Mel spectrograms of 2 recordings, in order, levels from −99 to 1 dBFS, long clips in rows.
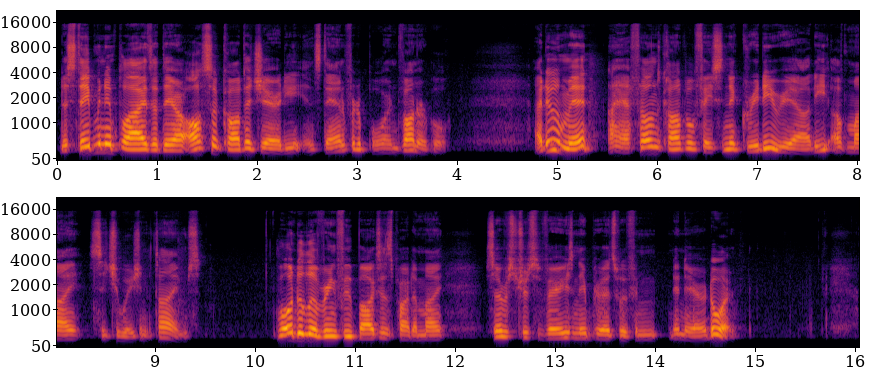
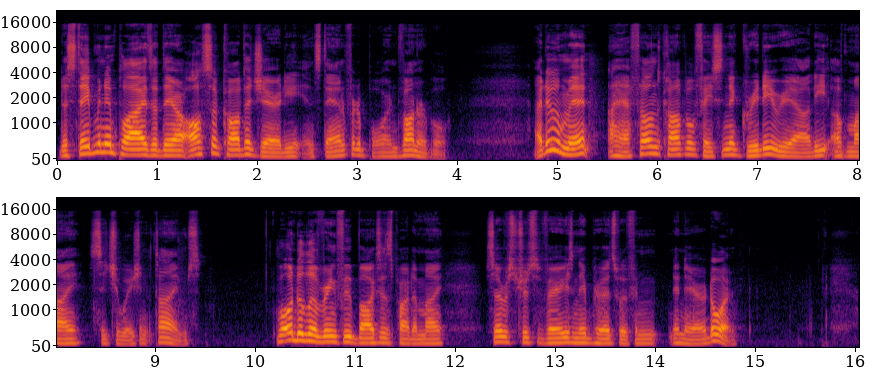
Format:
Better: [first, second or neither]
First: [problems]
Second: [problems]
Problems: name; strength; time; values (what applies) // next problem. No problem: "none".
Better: second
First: thin; somewhat; fading below 300 Hz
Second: none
